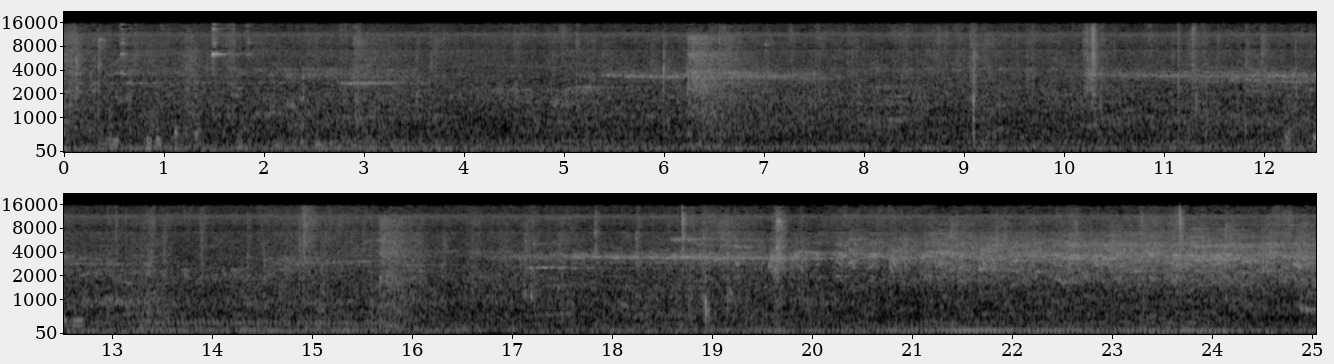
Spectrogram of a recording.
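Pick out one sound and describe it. Dry leaves rustle and twigs crackle nearby.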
